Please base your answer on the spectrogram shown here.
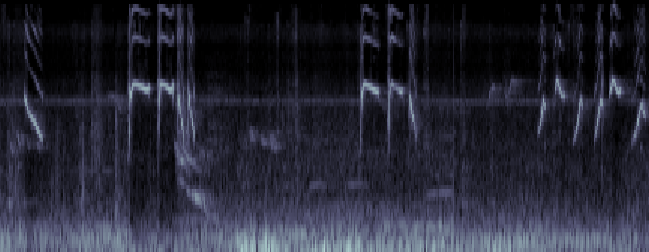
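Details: A cinereous tit delivers prinia-imitating song meant to lure other tits. Short groups of piercing high chirps and slurred notes come in separated bursts, over a constant thin whine and a low rumbling background.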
